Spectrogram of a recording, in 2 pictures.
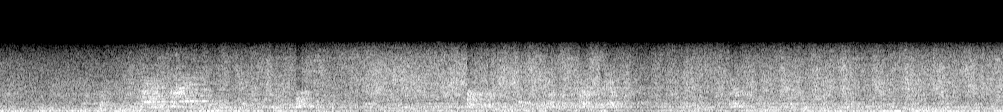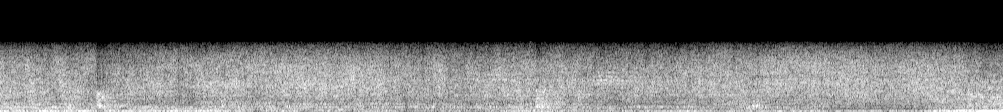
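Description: Beef cubes, bell peppers and onions sizzling steadily in a hot pan over a gas flame as they are stir-fried, with occasional clicks of the spatula against the pan.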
